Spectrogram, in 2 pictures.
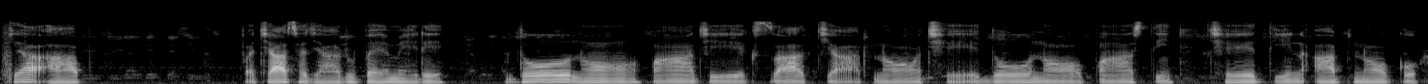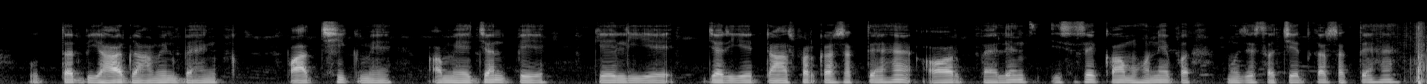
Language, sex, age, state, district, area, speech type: Hindi, male, 18-30, Uttar Pradesh, Sonbhadra, rural, read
